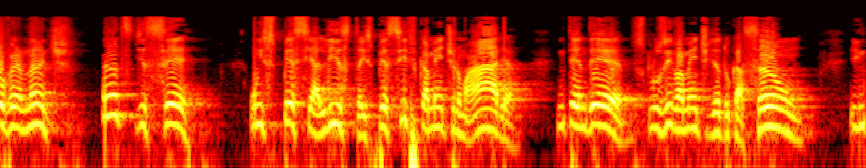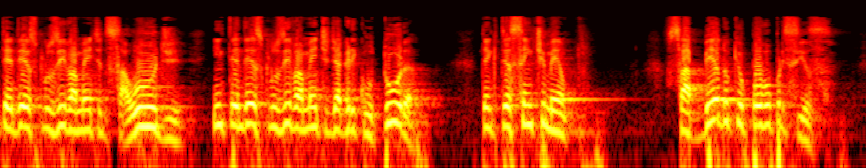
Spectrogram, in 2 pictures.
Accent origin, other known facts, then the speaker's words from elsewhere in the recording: Londrina, Paraná, Brazil; eu sou do interior, sou nascido e criado em Londrina com muito orgulho.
